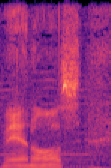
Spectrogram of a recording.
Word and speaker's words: Vanoss: new to this channel obviously my name is pronounced vanoss and if you guys screwed it up once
